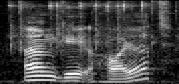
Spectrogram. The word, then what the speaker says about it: angeheuert: Exclusivamente e angeheuert, contratado.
